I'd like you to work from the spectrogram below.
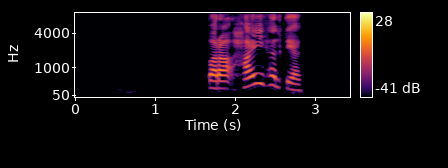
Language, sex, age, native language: Icelandic, female, 50-59, Icelandic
